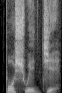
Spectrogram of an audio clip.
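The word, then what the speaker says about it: 泼水节: have never heard about, the Water Splashing Festival, Pō Shuǐ Jié.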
